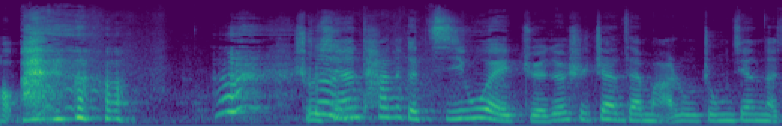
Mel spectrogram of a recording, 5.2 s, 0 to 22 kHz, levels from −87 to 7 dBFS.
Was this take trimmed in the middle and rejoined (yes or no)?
no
